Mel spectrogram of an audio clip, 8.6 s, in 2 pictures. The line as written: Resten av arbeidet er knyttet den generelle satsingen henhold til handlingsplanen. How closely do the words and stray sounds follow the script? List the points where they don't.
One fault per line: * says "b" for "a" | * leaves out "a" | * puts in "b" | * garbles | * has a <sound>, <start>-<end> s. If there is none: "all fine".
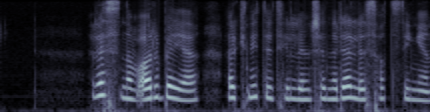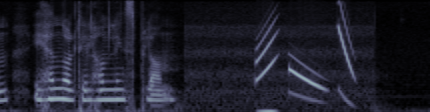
* puts in "til"
* puts in "i"
* has a chirp, 6.9-7.9 s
